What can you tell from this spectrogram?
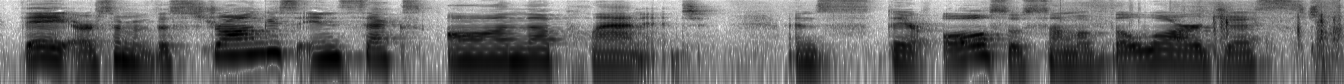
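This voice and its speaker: A woman teacher with a medium-pitched voice reads a picture book aloud to young children, gently explaining each page.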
